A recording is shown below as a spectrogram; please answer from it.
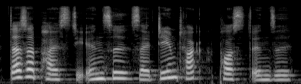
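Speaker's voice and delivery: plain reading voice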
